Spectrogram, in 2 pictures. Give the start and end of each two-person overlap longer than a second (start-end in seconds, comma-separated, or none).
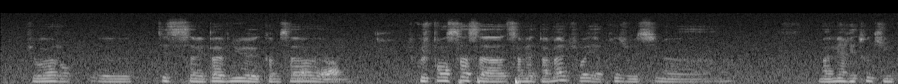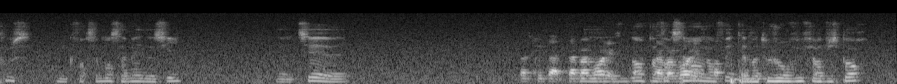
14.8-16.6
